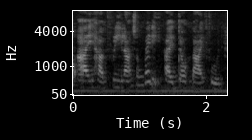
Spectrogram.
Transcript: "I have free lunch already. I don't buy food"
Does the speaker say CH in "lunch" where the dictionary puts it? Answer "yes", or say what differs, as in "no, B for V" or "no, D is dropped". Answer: no, S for CH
